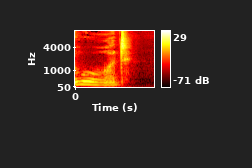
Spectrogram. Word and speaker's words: Worde: But let's start by going back further in history again to around 1500, when the wonderfully named Wynkyn de Worde, his surname is spelt like the word word but with an extra E on it, started the whole thing going by setting up a printing shop in Shoe Lane, just off Fleet Street.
